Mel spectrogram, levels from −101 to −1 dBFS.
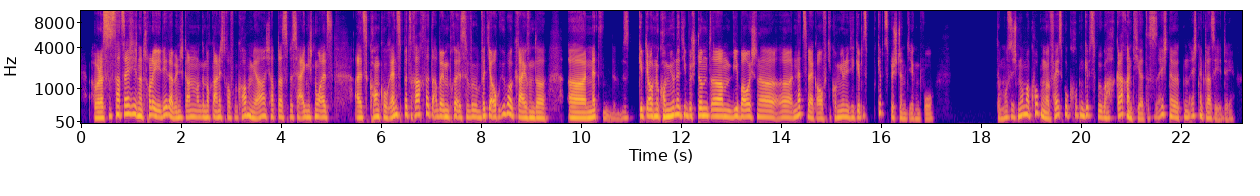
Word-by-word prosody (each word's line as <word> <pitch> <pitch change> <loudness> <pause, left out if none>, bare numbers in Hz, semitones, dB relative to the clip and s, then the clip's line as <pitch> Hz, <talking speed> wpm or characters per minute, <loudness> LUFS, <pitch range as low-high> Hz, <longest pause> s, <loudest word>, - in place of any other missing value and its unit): Aber 125 0 +2
das 125 +4 +6
ist 160 +1 +4
tatsächlich 200 +1 +3
'ne 160 -2 +5
tolle 180 +6 +1
Idee, 150 +4 +1
da 185 -4 +3
bin 125 +1 -1
ich 135 -1 -4
dann 140 +1 -1
no 135 - -4
noch 135 -1 -2
gar 135 - +2
nicht 140 -3 -3
drauf 130 -1 -7
gekommen, 145 +2 0
ja? 135 +7 0
Ich 145 -3 -8
habe 145 -2 -4
das 140 -4 -1
bisher 140 -1 -5
eigentlich 135 -1 -1
nur 150 -3 +1
als 135 -1 -1 0.4
als 130 0 +1
Konkurrenz 150 +3 +1
betrachtet, 190 +2 0
aber 150 +2 0
im 145 -1 +2
pres 135 -2 -2
äh, - - -2
es - - -6 0.2
wird 165 +1 -1
ja - - +5
auch 140 0 0
übergreifender, 130 - +1 0.4
äh, 125 -1 +6
Netz 140 +3 +1
n 120 +3 -12
d 110 - -16 0.2
s 125 0 -11 0.2
gibt 165 0 0
ja 155 - +6
auch 155 - +4
'ne 155 0 +4
Community 165 +6 +4
bestimmt, 170 0 +1
ähm, 155 -2 +4
wie 160 +3 +2
baue 150 0 +3
ich 140 - -7
'ne, 135 -3 0
äh, - - -4
Netzwerk 155 - -1
auf, 115 -1 -3
die 130 - -19
Community 130 0 -3
gibt's 140 +6 -4 0.2
gibt's 235 -2 -6
bestimmt 120 -4 -7
irgendwo. 105 -1 -10 1.3
Da 105 - -9
muss 130 +6 -6
ich 140 -1 -7
nur 165 - +1
mal 195 -3 +1
gucken, 185 - -2
weil 115 - -1
Facebook-Gruppen 180 - -4
gibt 175 +1 -4
es 175 - -7
w 140 - -2
b 125 - -3 0.2
garantiert. 120 - -1
Das 115 +5 -9
ist 130 - -12
echt 195 +5 -6
'ne 135 -5 -2 0.2
echt 165 +3 -8
'ne 165 - -2
klasse 115 -5 -5
Idee. 110 0 -15
140 Hz, 215 wpm, -23 LUFS, 125-165 Hz, 1.3 s, das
